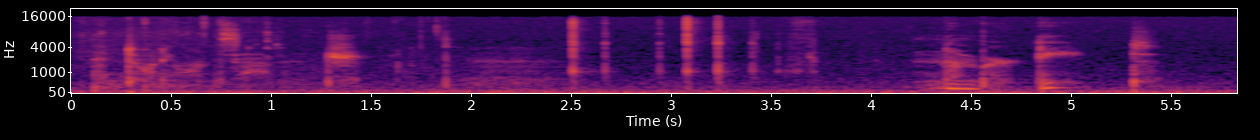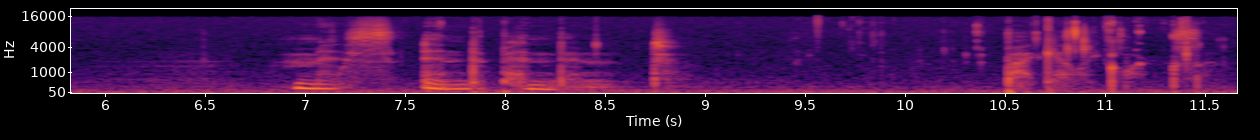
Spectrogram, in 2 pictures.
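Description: Whispering and soft-spoken, a woman talks very slowly over light background noise, with big swings in loudness and long, frequent pauses. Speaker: vlogger. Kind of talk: casual vlog chat. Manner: soft-spoken ASMR murmur, near whisper. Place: home room. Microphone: earbuds.

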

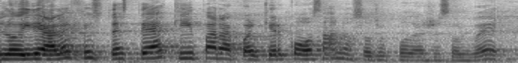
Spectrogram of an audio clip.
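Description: Speaking fairly quickly, a woman uses a high pitch and a Dominican accent. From Mao, Dominican Republic; Dominican Republic. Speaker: bariatric surgeon; guest. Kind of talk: casual interview chat. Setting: studio. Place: studio. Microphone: lapel.

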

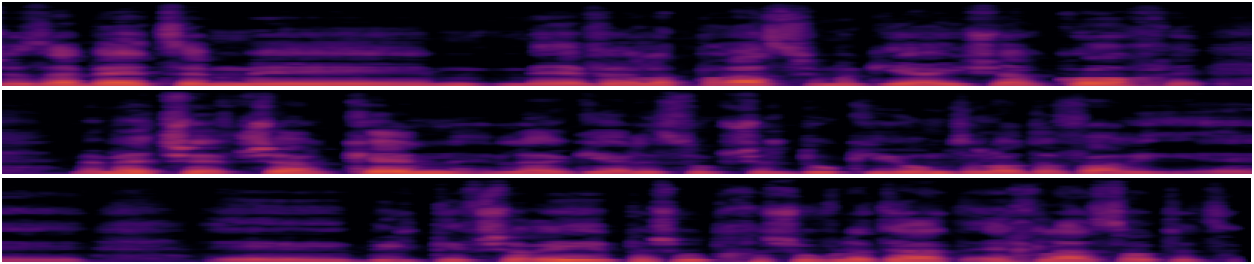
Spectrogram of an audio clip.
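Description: A man with a dark, mellow tone talks at a fairly slow pace, showing ordinary pitch variation and big swings in loudness. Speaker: interviewer. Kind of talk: interview. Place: home room. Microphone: earbuds.

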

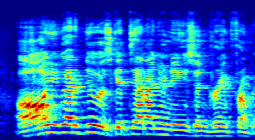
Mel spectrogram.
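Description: Audible room echo surrounds the voice against a quiet background. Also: man. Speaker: Bible study teacher. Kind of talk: lecture. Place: home room.

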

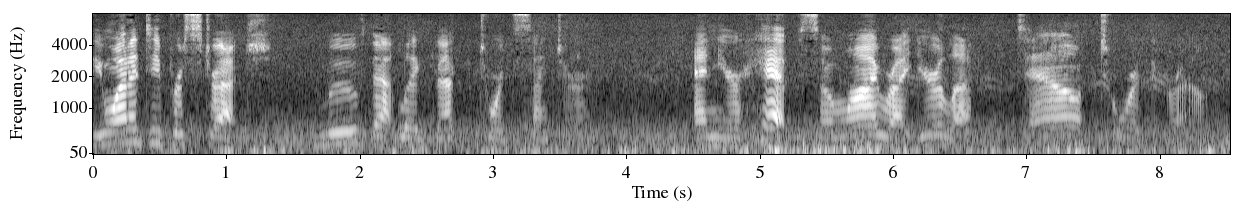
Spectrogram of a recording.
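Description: At a very slow pace, a woman speaks in a gentle tone, the sound dry with no echo and noticeable background noise around her. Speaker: yoga instructor. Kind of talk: guided yoga class cueing poses and breaths step by step. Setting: outdoors on a beach. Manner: gentle, encouraging, informal with self-deprecating laughs; warm, affectionate, soothing. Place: beach.

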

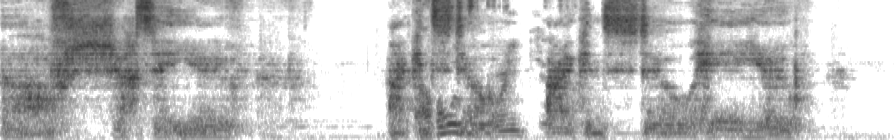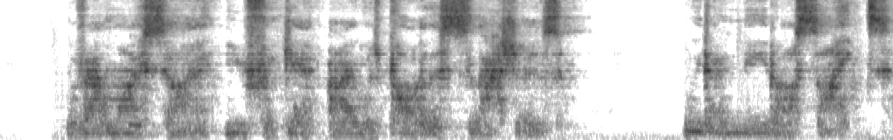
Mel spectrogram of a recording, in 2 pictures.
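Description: A man's put-on character voice at a very slow pace, broken by long, frequent pauses. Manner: defiant, blunt, protective.

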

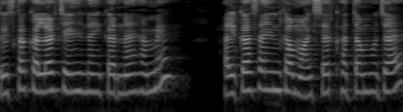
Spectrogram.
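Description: With fairly even intonation, a woman talks at a moderate pace over a quiet background. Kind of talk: tutorial. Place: kitchen.

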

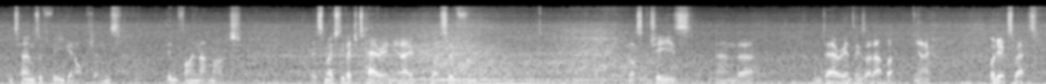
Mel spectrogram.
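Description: A man talks with long, frequent pauses in a dry sound with no echo, over loud background noise. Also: moderate pace. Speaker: travel vlogger. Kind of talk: casual vlog chat. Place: street. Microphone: phone near.

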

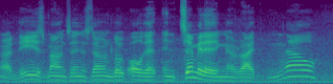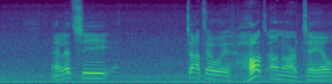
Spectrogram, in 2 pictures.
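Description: Speaking in a Dutch accent, a man moves at a very slow pace with long pauses coming often. His pitch swings very widely. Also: medium pitch for a man. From Netherlands. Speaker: flight sim streamer. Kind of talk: casual live stream chat. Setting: live stream.

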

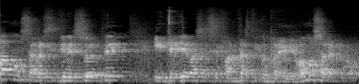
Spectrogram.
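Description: Fairly quick speech amid audible room echo. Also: man. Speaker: radio host. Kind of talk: live radio show. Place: studio.

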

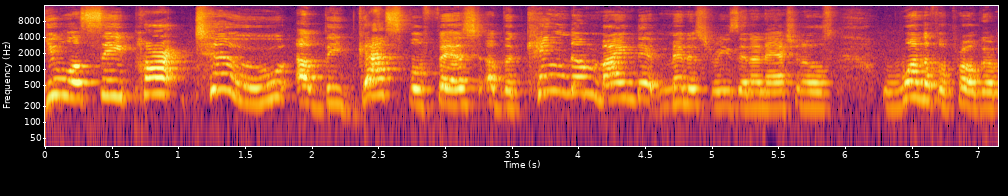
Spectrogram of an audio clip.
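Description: Her high-pitched voice moves in very wide pitch swings as the woman speaks. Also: moderate pace. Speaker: TV host and producer. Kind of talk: TV show introduction. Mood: warm, upbeat. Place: home room.

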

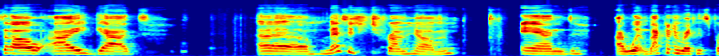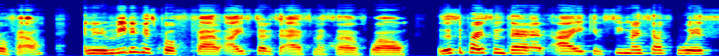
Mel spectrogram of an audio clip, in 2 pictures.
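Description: A woman is speaking at a fairly slow pace. Her pitch shows ordinary variation. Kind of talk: personal story in group discussion. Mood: reflective, slightly amused. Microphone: video call.

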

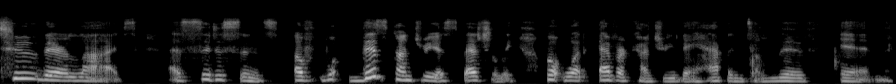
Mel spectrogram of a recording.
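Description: Against a quiet background, a woman speaks at a very slow pace in a fairly low voice with lively intonation. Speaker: teaching host. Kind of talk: devotional teaching. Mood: warm, smiling. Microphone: video call.

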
